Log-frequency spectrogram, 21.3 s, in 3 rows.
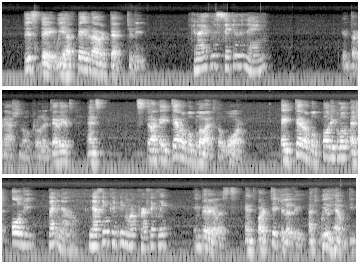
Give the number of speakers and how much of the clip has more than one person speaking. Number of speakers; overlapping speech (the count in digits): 2, no overlap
